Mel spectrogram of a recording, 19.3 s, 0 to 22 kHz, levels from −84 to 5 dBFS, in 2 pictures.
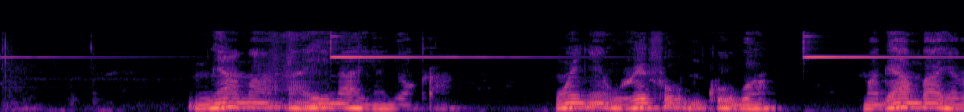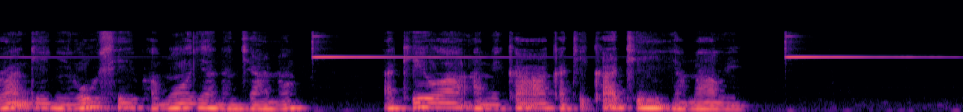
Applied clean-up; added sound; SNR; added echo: none; Glockenspiel; 9 dB; none.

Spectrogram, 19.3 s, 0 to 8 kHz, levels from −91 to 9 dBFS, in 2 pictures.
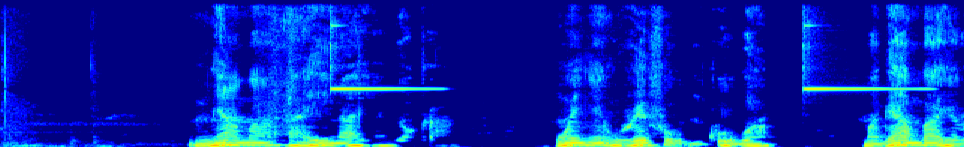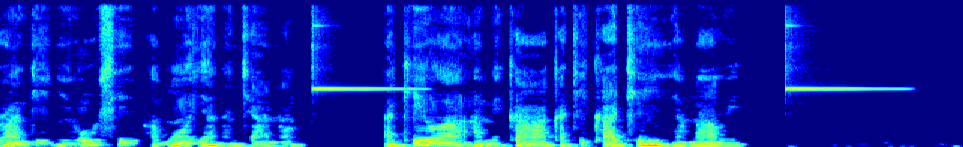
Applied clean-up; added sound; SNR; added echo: classical method Wiener filter.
